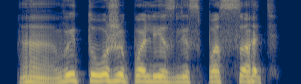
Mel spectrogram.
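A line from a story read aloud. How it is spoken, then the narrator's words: Snorting. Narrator (Russian): хмыкнул Скорин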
